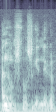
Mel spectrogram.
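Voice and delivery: low, soft, offhand delivery; understated, low-key feigned aloofness; playing aloof. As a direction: toss it off quietly, feigning indifference. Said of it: "just playing aloof".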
